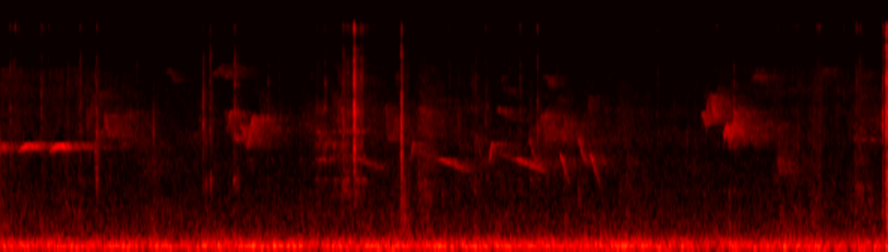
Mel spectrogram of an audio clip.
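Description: Woodland birds calling: a high held whistle at the start, then several short downward-slurred whistles in the middle, over a steady low rumble. Faint scattered ticks and rustles come from hands untying cord from a tree trunk.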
